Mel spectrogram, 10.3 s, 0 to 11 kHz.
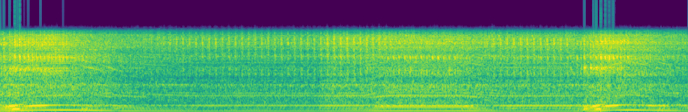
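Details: Chevy S-10 2.2L, 154K miles, Flowmaster 40 exhaust: light regular ticking about four per second over steady idle; top-end valve clicking present for 45K miles.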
